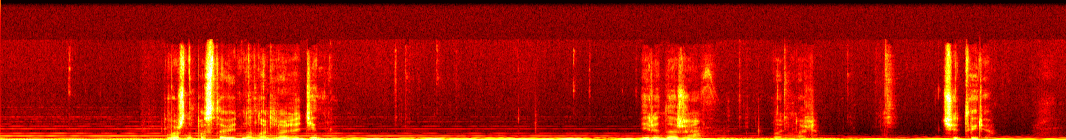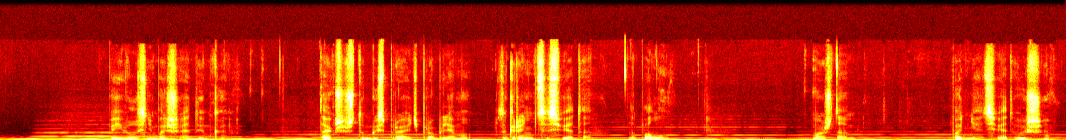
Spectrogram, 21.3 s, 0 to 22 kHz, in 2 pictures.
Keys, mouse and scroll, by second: 0.8-3.9 drag, 2.5 KP_0, 5.7-8.9 drag, 10.4 scroll up 2, 10.9 scroll down 1, 11.0 scroll down 1, 13.1 click, 14.0-16.9 middle drag, 17.4 scroll up 2, 18.7 click, 20.1 g, 20.2 z.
